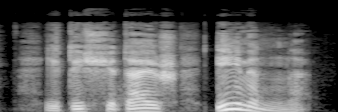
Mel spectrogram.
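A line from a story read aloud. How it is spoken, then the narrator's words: Exclaiming. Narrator (Russian): воскликнул Этуэл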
